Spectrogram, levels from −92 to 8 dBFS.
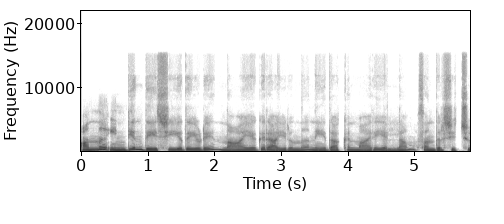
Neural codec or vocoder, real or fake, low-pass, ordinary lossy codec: vocoder, 48 kHz, 128 mel bands, Vocos; fake; 14.4 kHz; Opus, 24 kbps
